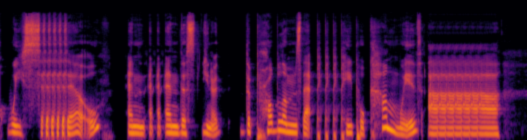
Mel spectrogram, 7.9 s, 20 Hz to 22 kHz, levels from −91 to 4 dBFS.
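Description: Repeated frames stutter this speech at 0.63–1.04 s, 2.25–2.49 s (just before "this you know the"), 4.79–5.15 s (just after "know the problems that") and 6.55–7.27 s. Short compressed blocks of 80 ms, then 120 ms, are replayed two to six extra times, lengthening the audio.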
